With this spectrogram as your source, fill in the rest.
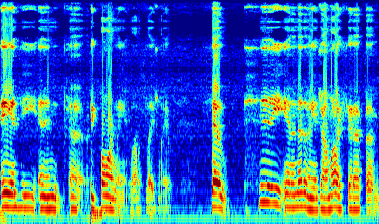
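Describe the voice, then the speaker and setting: With music in the background, a woman in an American accent speaks at a moderate pace. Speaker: local historian. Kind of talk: oral history interview.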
